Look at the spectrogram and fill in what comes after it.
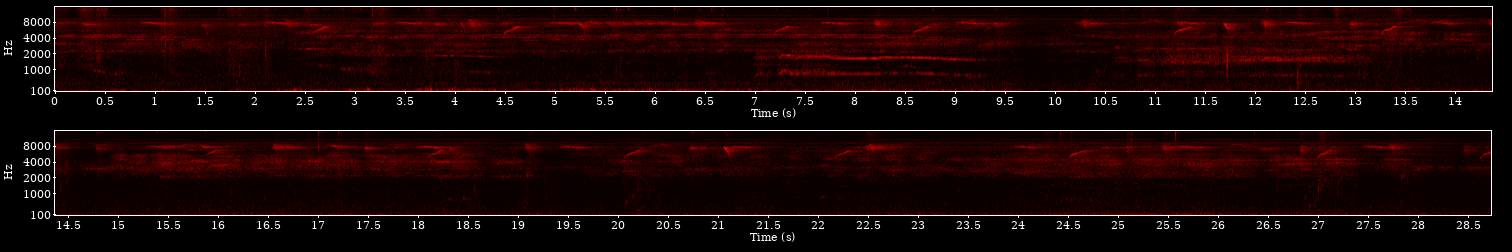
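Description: Faint outdoor bird calls: one drawn-out call about seven seconds in and a shorter one a few seconds later, over steady high-pitched chirping, with a low rumble during the first third.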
